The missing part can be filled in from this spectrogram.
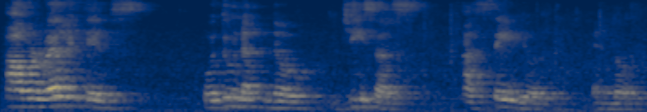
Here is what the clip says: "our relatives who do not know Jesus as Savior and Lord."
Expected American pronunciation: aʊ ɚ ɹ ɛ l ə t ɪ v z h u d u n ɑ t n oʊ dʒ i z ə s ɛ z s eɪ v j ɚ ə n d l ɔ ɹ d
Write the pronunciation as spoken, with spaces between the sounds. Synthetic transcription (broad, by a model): aʊ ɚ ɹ ɛ l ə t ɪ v s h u d u n ɑ t n oʊ dʒ i s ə s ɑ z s eɪ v j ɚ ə n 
